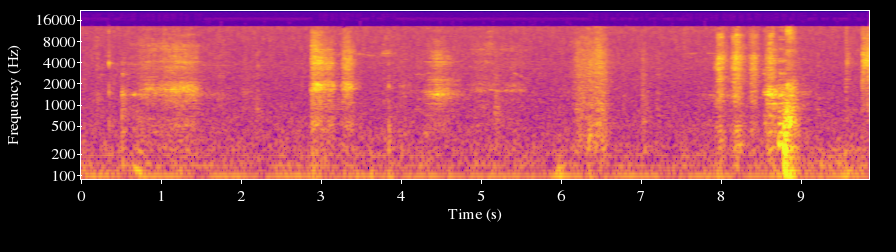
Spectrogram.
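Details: A dog snoring indoors while being told to hush. Soft, breathy, rasping breaths come roughly every one and a half to two seconds, ending in a sharper, louder snort near the close.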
